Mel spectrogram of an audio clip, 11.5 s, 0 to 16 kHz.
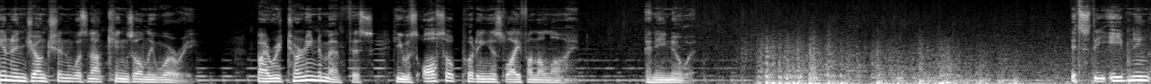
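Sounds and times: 
speech: 0.0 - 7.0, 10.7 - 11.5
faint hiss of rain: 5.8 - 11.5
deep rolling thunder from a raging thunderstorm: 7.4 - 11.5.

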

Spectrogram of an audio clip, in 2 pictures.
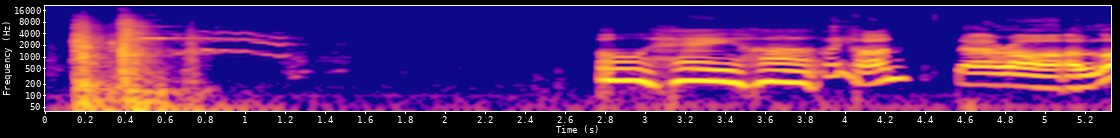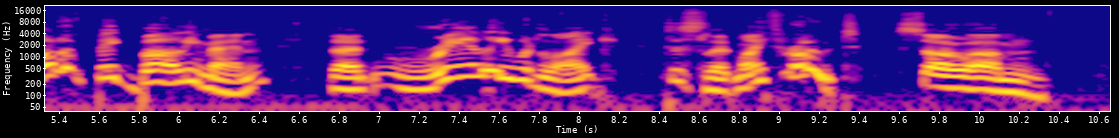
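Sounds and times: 
door bursting open with heavy thuds: 0.0 - 1.5
speech: 2.8 - 10.4.

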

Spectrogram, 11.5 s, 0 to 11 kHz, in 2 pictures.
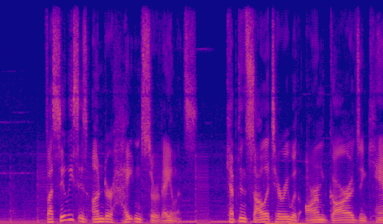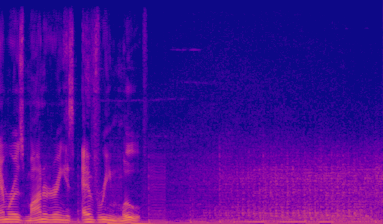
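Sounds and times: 
speech: 0.7 - 8.1
helicopter rotor blades thudding while hovering above a prison roof: 5.7 - 11.4.

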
